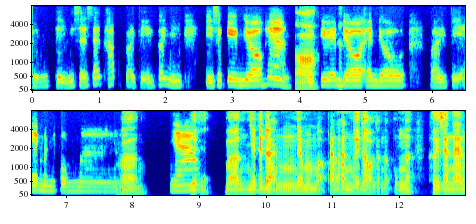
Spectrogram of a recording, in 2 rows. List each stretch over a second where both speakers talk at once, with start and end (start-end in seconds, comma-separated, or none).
none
